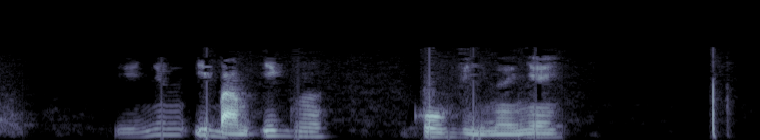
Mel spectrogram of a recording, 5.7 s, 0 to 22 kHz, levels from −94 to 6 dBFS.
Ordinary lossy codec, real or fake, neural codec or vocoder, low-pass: MP3, 24 kbps; real; none; 5.4 kHz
